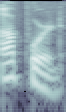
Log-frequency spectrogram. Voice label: "upward", English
